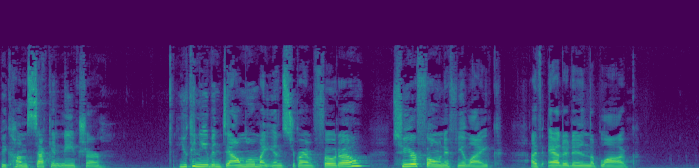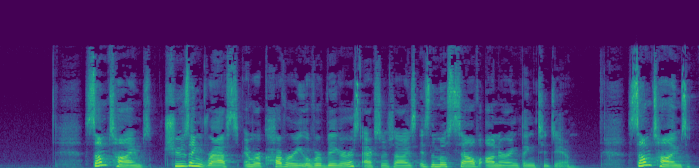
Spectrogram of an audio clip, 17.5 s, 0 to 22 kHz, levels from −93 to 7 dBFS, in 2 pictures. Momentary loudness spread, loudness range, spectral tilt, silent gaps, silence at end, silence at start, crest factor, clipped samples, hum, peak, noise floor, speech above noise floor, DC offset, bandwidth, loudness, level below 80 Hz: 12 LU; 5 LU; -3.5 dB/octave; none; 0.1 s; 0 s; 18 dB; under 0.1%; none; 0 dBFS; -60 dBFS; 41 dB; under 0.1%; 16 kHz; -18 LUFS; -58 dBFS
